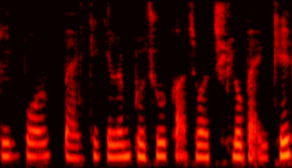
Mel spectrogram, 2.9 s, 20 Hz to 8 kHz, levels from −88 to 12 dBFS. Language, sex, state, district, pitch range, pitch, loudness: Bengali, female, West Bengal, Kolkata, 220-235 Hz, 230 Hz, -42 LUFS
